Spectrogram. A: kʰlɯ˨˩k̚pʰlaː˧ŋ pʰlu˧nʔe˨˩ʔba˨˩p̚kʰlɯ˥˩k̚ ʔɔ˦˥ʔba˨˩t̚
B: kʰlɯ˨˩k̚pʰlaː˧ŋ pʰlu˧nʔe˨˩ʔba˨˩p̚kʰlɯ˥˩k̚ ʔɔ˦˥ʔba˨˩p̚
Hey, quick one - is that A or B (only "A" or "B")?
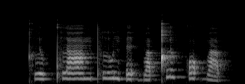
B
